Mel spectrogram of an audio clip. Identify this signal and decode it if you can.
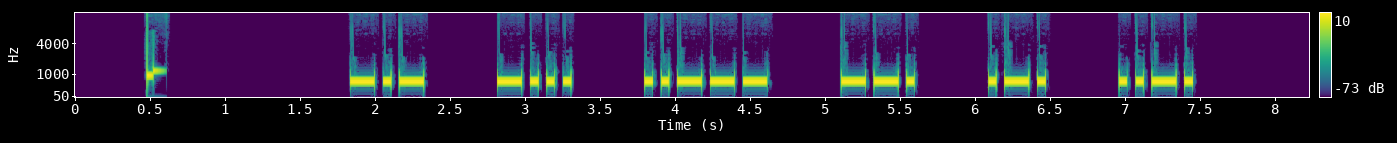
Morse code, heard as a keyed tone, about 22 wpm, spaced as for 13 wpm, 700 Hz. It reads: KB2GRF
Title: USA Call Signs - 6 Characters - 3x Character Spacing - 22wpm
